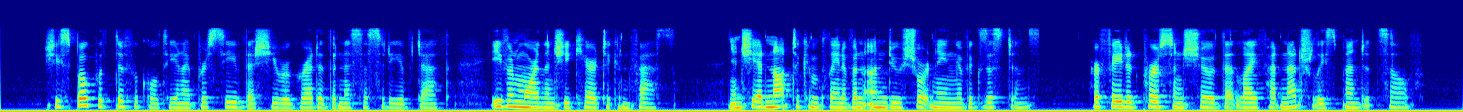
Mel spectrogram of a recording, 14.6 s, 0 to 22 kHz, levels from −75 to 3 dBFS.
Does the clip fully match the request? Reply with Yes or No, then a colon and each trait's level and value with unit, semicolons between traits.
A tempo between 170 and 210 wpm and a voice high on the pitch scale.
No: average, 175 wpm; medium, 175 Hz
